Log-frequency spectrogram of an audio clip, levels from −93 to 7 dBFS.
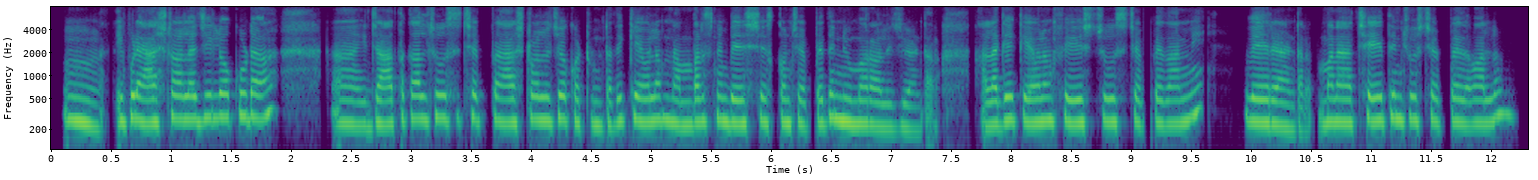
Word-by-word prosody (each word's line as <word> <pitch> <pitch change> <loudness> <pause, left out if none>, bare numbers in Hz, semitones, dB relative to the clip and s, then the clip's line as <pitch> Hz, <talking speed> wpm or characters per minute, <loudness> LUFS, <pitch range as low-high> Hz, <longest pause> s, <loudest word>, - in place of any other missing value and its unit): హ్మ్. 250 -4 +2 0.2
ఇప్పుడు 275 +2 +4
ఆస్ట్రాలజీలో 270 +2 +2
కూడా 295 -1 +3 0.7
ఆహ్, 240 -1 -1
ఈ - - -4
జాతకాలు 265 +3 +1
చూసి 280 0 0
చెప్పే 275 -1 -3
ఆస్ట్రాలజీ 260 +2 0
ఒకటి 245 -3 -5
ఉంటది. 230 +2 -3
కేవలం 265 0 +2
నంబర్స్‌ని 245 +3 0
బేస్ 240 -1 +2
చేసుకొని 245 -1 -2
చెప్పేది 240 +4 -2
న్యూమరాలజీ 225 -3 0
అంటారు. 195 - -11 0.4
అలాగే 235 +3 +4
కేవలం 255 +1 +2
ఫేస్ 245 -1 +2
చూసి 250 0 0
చెప్పేదాన్ని, 245 +5 -2 0.4
వేరే 245 -1 +4
అంటరు. 200 -2 -7
మన 250 - +3 0.2
చేతిని 265 0 +3
చూసి 260 -1 -1
చెప్పేది 245 -1 -2
వాల్లమ్ 270 +6 -1
250 Hz, 150 wpm, -24 LUFS, 240-270 Hz, 0.7 s, ఇప్పుడు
